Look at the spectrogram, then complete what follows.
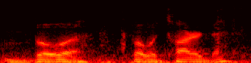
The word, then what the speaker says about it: boa tarde: And then she also taught me boa tarde.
